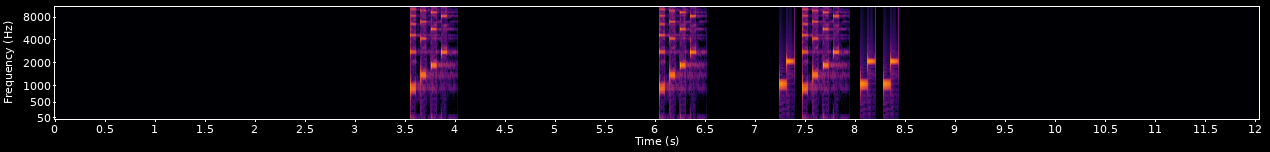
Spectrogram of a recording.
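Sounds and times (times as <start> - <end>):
electronic alert beeps: 7.2 - 8.5.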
